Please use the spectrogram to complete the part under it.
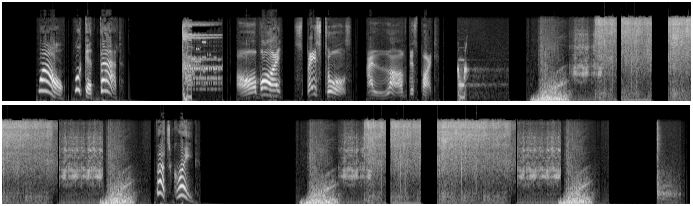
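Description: Playful cartoon sound effects chirp and whoosh in quick bursts.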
